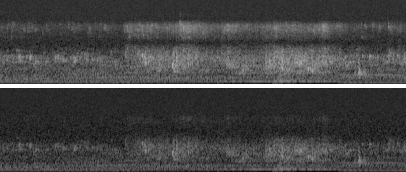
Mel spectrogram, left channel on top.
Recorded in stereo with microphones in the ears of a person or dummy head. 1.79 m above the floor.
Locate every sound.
0.0 s running water: 75° left (ahead or behind)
